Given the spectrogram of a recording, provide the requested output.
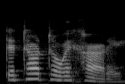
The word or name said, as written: Tetartoehary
